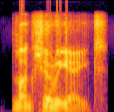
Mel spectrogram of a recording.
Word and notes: luxuriate: British English

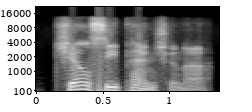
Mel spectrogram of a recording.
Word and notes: Chelsea pensioner: British English

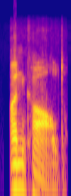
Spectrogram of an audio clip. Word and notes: uncalled: American English

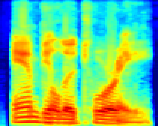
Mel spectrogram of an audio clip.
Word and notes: ambulatory: American English

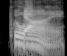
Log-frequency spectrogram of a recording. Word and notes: puy: American English

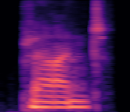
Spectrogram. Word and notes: plant: Indian

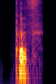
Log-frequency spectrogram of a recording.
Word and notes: poove: British English

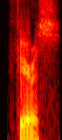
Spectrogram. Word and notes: ferrous: American English

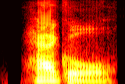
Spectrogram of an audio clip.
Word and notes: haggle: American English

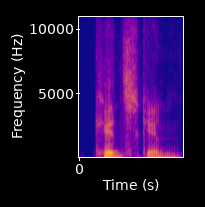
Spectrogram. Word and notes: kidskin: American English

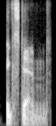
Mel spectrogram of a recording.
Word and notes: extend: British English

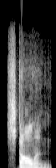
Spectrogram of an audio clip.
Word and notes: stolon: American English

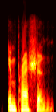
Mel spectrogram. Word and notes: impression: American English

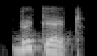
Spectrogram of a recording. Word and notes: briquette: Indian

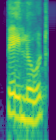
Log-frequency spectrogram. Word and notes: payload: Indian

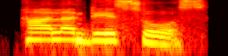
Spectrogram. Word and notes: hollandaise sauce: Indian

